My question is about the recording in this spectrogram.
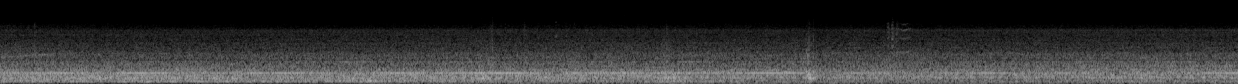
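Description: Automatic car wash air-dryer blowers running, a steady rushing noise with a constant hum, heard from inside the car as it rolls out of the tunnel. A single click about eight seconds in, after which the noise drops a little.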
